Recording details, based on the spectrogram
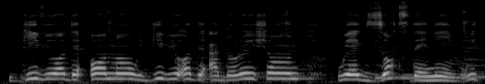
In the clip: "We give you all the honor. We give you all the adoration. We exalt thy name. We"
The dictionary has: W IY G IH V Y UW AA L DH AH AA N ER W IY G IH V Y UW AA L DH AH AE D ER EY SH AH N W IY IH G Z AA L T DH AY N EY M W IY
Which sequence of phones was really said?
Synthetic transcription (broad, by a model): W IY G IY V Y UW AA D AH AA N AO W IY G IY V Y UW AA L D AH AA D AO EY SH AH N W IY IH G Z AA T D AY N EY M W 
